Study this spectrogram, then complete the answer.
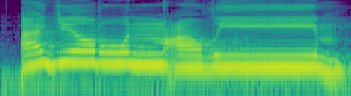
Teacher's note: Berikutnya ada hukum idhar halqi karena ada tanwin dhammah yang bertemu dengan huruf ain, maka tanwin dhammah dibunyikan idhar atau jelas bunyi n-nya.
